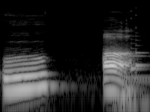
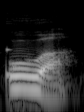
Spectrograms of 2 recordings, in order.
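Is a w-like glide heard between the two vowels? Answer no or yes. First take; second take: no; yes. First: The two vowels are said separately, without a glide. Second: The two vowels are joined by a w glide.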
